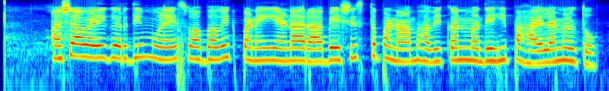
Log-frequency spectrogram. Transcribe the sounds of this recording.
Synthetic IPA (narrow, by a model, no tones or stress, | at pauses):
əɕaʋeɭeɡəɾd̪ʱiːmuɭesʋabʱaʋik̚pəɳ̃ejeɽ̃aɾabeɕist̪əpəɳabʱaʋikamːəd̪ʱːjeɦiːpəɦajlamiɭt̪o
